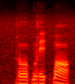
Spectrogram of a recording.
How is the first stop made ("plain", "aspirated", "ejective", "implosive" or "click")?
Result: implosive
